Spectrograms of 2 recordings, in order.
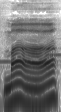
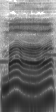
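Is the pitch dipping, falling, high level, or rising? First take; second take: dipping; dipping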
